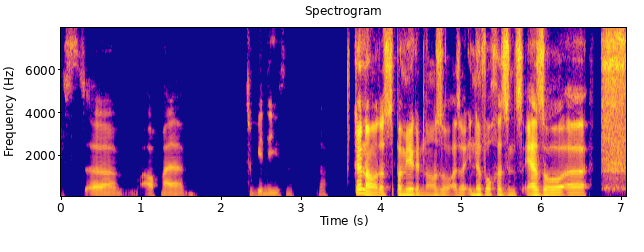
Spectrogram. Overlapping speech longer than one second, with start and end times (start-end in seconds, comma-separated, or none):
none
